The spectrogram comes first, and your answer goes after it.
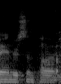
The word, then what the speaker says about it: Anderson .Paak: a lot of Anderson .Paak. It was really good. Yes, that's right. That's the correct way It's to amazing.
